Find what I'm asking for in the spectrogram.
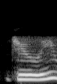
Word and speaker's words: Julie: Julie rhymes with unruly and yours truly.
